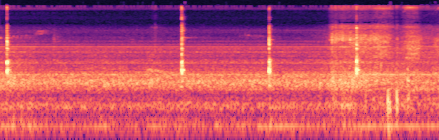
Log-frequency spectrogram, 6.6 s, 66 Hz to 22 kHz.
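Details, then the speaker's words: Diesel truck injector self-test, key on engine off, cold: sharp single clicks spaced a second or more apart with a long gap; injector 2 silent and 3 silent or very weak; owner suspects injector harness, not confirmed. "So I'm gonna have to go back over here because from what I heard, there was either nothing on 3 or a very faint click, like very weak."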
